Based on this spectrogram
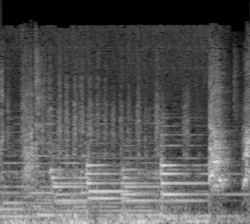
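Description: A mixed-breed dog barks on a city street, giving several sharp barks at an uneven rhythm over a steady background of street noise.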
